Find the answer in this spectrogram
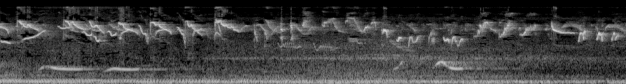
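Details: Lure recording of white-eye song to get white-eyes singing: high, looping twitters and slurred chirps, with occasional lower whistled notes and a low hum beneath.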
